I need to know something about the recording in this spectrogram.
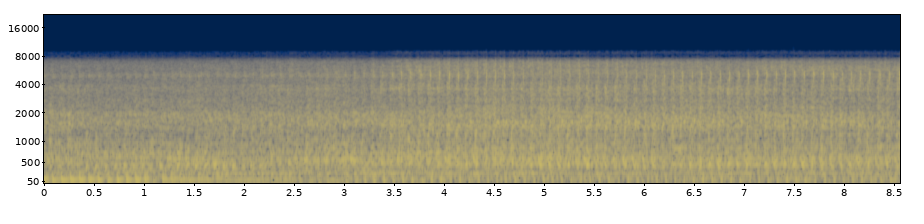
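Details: Brand-new Yamaha Ténéré 250, under a month old, idling: quick fairly even light ticking, three or four a second, over the single; owner unsure whether this rattle is normal.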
